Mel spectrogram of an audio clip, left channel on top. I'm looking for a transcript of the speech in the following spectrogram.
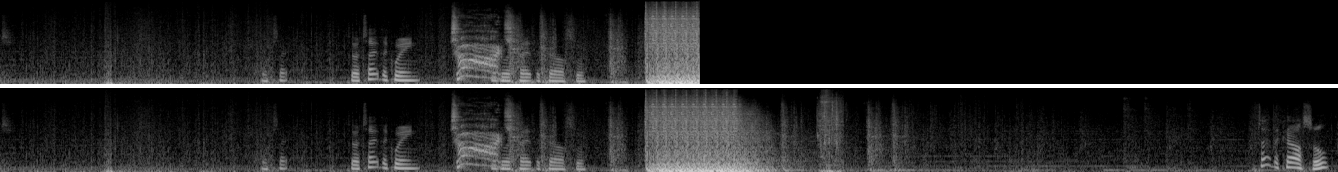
Do I take the queen or Charge! do I take the castle? Take the castle.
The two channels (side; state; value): left; drops out; at 7.0 s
